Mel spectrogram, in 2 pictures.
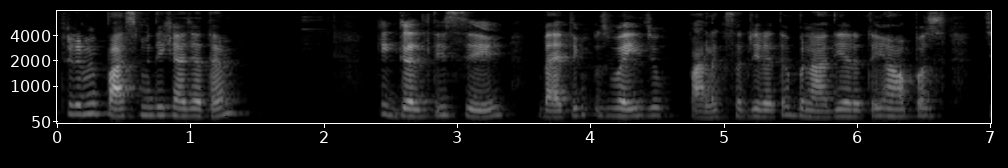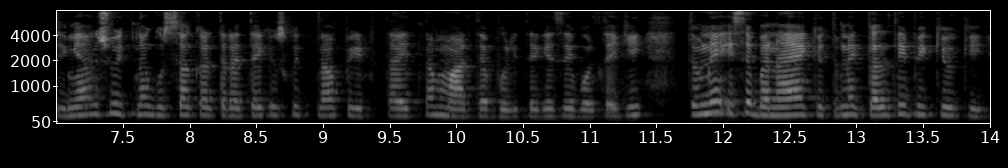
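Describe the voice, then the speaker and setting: A woman recapping a comic story in a relaxed, chatty way. She drops English words into her speech as she goes. Her pitch sits in an ordinary middle range. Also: a little fast. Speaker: story explainer.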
